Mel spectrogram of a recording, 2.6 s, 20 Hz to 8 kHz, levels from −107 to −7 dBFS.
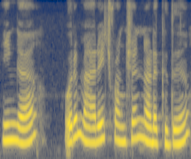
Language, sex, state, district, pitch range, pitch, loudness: Tamil, female, Tamil Nadu, Nilgiris, 235-275 Hz, 260 Hz, -14 LUFS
